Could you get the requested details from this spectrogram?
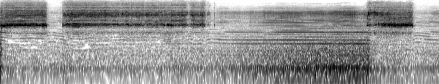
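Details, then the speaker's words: Dental lab: high-pitched handpiece whine with a brief pause and higher grinding pitch as an aluminum oxide separating disc cuts the sprues off sandblasted cast metal crown copings. "the next thing that I'm going to do is I'm going to start cutting off the screws and I will use separating disc aluminum oxide"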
